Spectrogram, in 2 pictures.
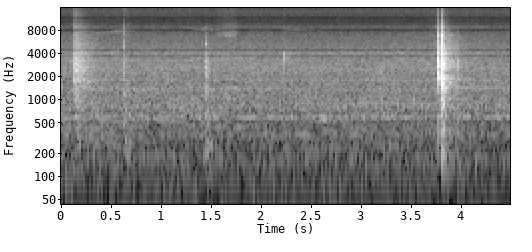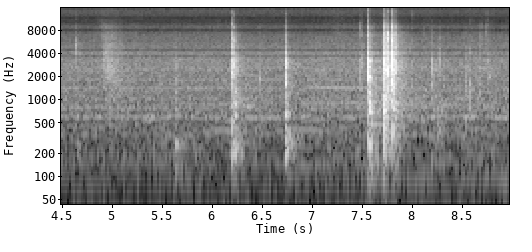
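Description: Scattered clicks and knocks of hands working on plastic and metal car parts: a sharp knock about four seconds in, two lighter clicks later, and a quick run of knocks near the end, over a faint steady background hum.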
